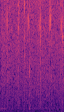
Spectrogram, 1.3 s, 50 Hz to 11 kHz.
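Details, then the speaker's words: Restored 1969 Ford Mustang Mach 1/Grande dash clock, mechanical wind-up watch-type movement with mainspring, cleaned and lubricated after being dusty and dirty: crisp, even ticks about 4.5 per second with nothing dragging, second sweep hand running steadily; normal clock ticking. "But it does have a nice, second sweep hand that runs all the time. And you always know it's working."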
